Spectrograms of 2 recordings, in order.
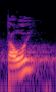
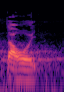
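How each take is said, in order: First: The word has a high rising tone. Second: The word has a low glottalized tone. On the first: "Rồi để dấu sắc thì nó là tối" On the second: "mà để dấu nặng nó là tôi"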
